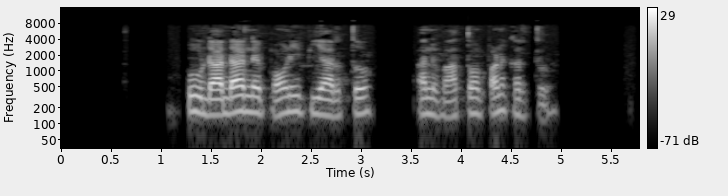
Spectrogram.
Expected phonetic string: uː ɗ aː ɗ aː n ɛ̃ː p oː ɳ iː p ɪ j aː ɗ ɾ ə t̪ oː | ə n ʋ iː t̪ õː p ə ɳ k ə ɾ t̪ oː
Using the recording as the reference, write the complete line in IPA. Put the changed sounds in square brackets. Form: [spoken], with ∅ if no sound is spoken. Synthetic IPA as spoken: uː ɗ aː ɗ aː n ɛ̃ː p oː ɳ iː p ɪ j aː [∅] ɾ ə t̪ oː | ə n ʋ [aː] t̪ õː p ə ɳ k ə ɾ t̪ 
